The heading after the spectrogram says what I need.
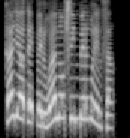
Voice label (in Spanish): callate peruano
